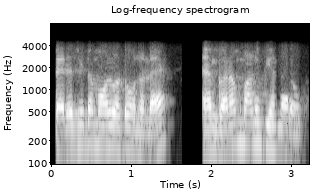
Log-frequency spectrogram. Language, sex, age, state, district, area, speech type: Sindhi, male, 18-30, Maharashtra, Thane, urban, conversation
